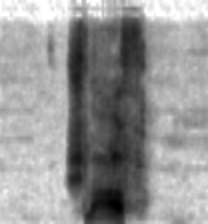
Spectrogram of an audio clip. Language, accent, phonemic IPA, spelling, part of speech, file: German, Austria, /ʃlaːf/, Schlaf, noun, De-at-Schlaf.ogg
- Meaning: 1. sleep (condition of reduced consciousness) 2. sleep (dried mucus in the corner of the eyes) 3. temple (anatomy)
